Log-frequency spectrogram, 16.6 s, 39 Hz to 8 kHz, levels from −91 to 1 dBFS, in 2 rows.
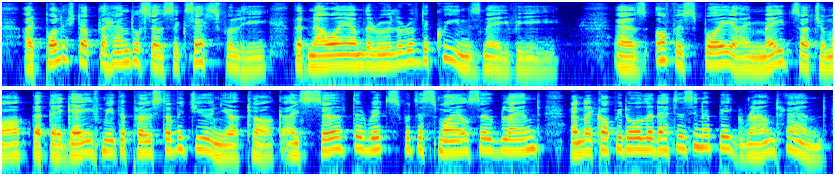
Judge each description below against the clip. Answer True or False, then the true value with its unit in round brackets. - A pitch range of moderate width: False (6.3 semitones)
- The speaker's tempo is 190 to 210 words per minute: True (200 wpm)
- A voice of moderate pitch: True (160 Hz)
